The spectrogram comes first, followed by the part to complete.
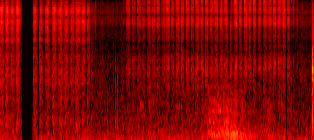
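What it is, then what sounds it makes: Pencil writing on a spiral notepad. A wooden pencil writes and scratches across a sheet of a spiral paper notepad held in the hand, making quiet, rhythmic, bright scratching strokes. A brief silent gap comes early, then a fuller, lower rubbing swells in the middle. The clip ends with a sharp tick.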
